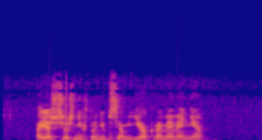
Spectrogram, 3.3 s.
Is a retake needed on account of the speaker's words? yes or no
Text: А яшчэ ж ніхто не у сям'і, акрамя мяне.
no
